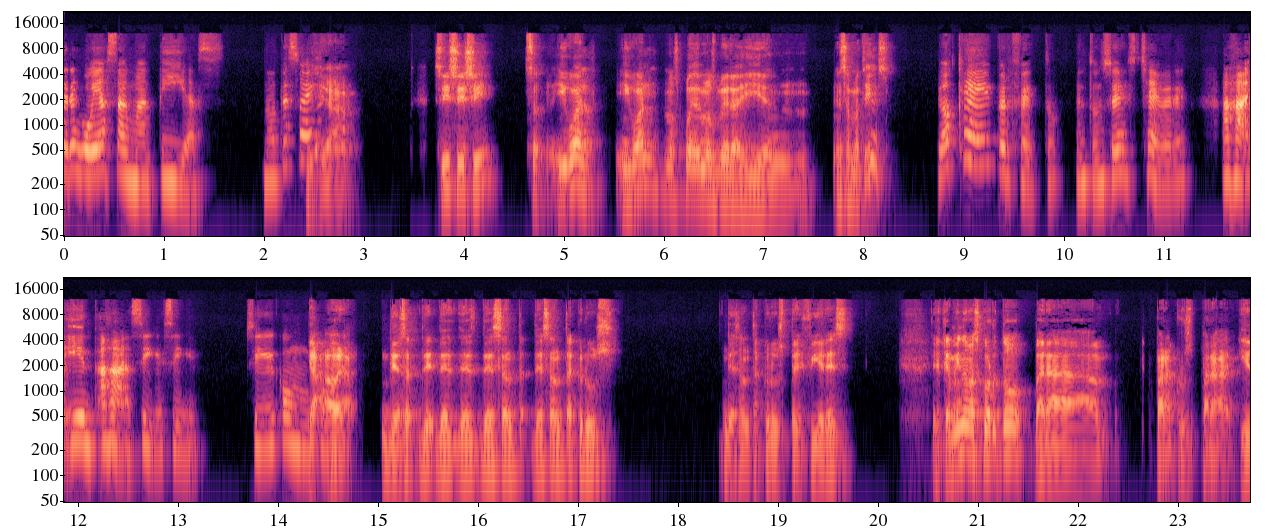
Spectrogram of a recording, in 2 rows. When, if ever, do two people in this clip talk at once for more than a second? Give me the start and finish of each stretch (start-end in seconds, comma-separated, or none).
none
